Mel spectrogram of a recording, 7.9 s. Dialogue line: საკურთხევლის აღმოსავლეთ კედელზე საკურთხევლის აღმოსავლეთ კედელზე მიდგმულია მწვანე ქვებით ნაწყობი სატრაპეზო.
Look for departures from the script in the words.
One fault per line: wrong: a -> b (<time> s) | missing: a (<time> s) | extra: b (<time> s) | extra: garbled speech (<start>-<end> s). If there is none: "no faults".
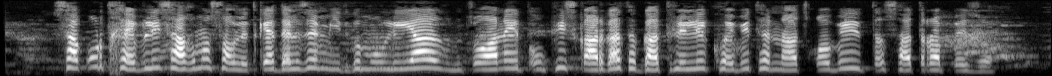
wrong: საკურთხევლის აღმოსავლეთ კედელზე მიდგმულია მწვანე -> მიდგმულია მწვანე ტუფის კარგად გათლილი (2.5 s)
